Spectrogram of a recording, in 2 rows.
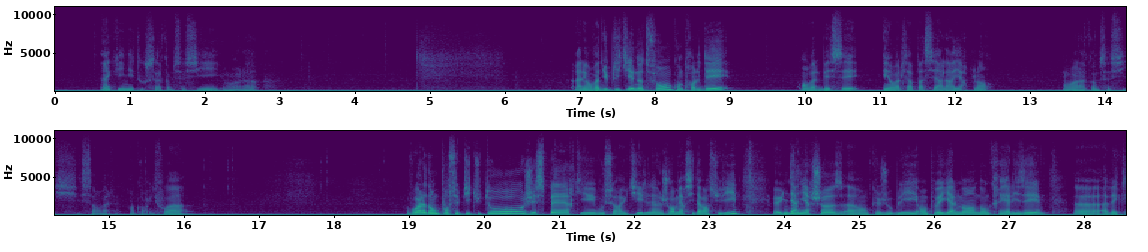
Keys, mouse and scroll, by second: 1.2 click, 2.7 click, 3.7 click, 5.1 click, 6.1 middle click, 8.6 ctrl+d, 9.6-11.4 drag, 12.5 click, 13.8 click, 14.7 click, 15.5 click, 16.4 click, 16.9 click, 17.9 click, 18.7 click, 19.3 middle click, 20.9 click, 21.3 click, 22.1 middle click, 25.3 click, 26.9 click.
